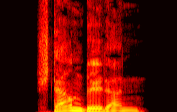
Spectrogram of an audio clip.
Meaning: dative plural of Sternbild
- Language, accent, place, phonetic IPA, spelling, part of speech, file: German, Germany, Berlin, [ˈʃtɛʁnˌbɪldɐn], Sternbildern, noun, De-Sternbildern.ogg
